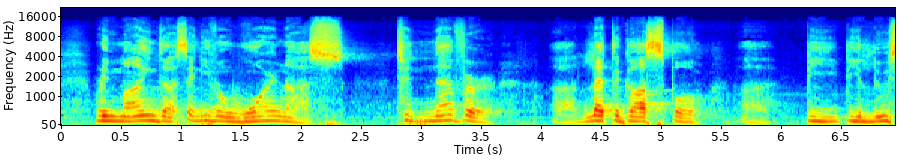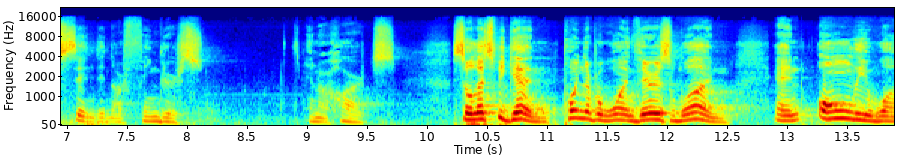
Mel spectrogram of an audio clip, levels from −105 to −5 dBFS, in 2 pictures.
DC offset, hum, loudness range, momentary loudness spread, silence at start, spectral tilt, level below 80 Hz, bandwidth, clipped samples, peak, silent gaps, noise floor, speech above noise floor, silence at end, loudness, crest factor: under 0.1%; none; 13 LU; 19 LU; 0.3 s; -5 dB/octave; -44 dBFS; 15.5 kHz; under 0.1%; 0 dBFS; none; -57 dBFS; 37 dB; 0 s; -20 LUFS; 20 dB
